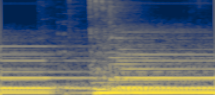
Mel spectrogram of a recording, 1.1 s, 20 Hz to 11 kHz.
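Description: An electric or acoustic guitar rings a chord barred across the 4th fret on the top strings in standard tuning, from the pre-chorus of a song, sustaining clearly after a brief pause.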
